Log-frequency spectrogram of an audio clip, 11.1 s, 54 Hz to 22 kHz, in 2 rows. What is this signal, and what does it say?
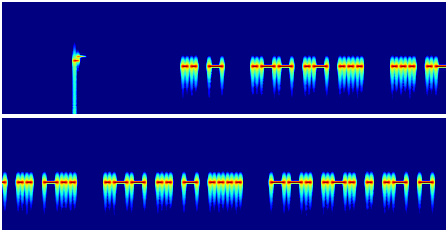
Morse code, heard as a keyed tone, about 22 wpm, 700 Hz. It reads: IT WAS SAID WITH GREAT
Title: Sentences from Top 1600 Words 22wpm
